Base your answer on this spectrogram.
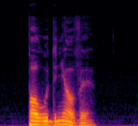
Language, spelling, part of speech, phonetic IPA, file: Polish, południowy, adjective, [ˌpɔwudʲˈɲɔvɨ], Pl-południowy.ogg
